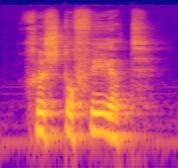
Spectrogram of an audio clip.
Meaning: past participle of stofferen
- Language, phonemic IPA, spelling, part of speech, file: Dutch, /ɣəˈdan/, gestoffeerd, verb / adjective, Nl-gestoffeerd.ogg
